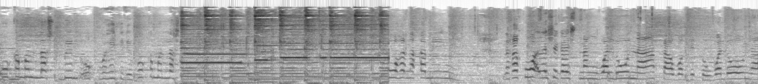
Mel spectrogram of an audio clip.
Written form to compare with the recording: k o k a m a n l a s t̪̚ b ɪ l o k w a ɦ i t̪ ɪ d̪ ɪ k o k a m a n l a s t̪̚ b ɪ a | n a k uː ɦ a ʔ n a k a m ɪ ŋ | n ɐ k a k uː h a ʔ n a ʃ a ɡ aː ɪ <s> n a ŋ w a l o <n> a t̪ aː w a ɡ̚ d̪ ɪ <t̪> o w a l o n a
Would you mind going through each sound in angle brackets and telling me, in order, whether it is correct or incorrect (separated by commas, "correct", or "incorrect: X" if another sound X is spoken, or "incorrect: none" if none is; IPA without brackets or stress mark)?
correct, correct, correct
